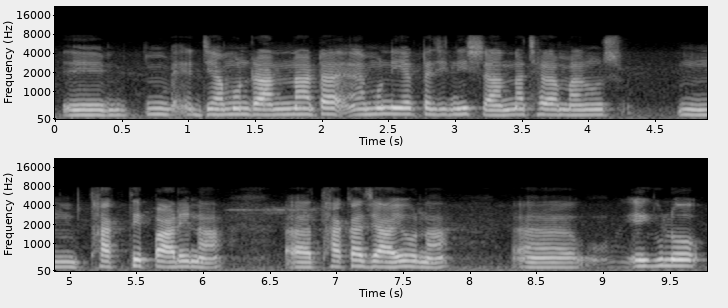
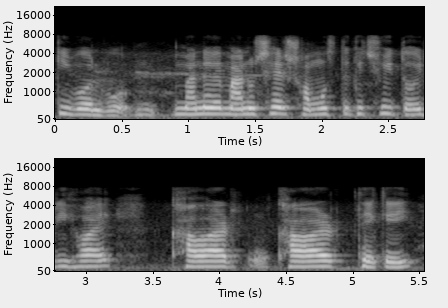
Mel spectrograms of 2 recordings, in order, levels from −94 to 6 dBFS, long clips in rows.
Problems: constant background noise, background conversations at intervals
